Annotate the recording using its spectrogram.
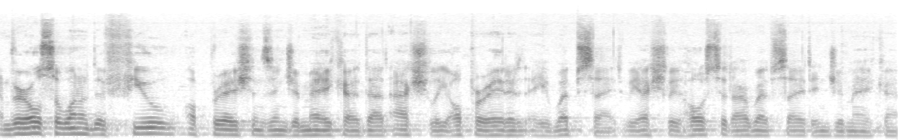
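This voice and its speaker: A man talks at a fairly quick pace with a fairly low pitch. Audible room echo surrounds his voice. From Netherlands. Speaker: IT consultant. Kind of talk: conference talk. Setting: stage with audience. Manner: halting.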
